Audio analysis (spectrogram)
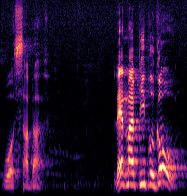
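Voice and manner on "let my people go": raised, higher, louder proclamation; loud cry. Acted. Preacher voicing God's cry for his people, loud cry. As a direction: cry it out as a command. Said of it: "becomes God's cry".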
